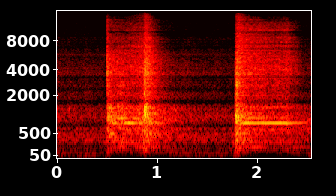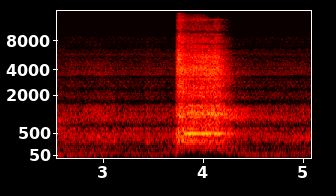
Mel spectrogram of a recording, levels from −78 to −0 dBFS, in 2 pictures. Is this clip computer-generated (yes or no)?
yes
